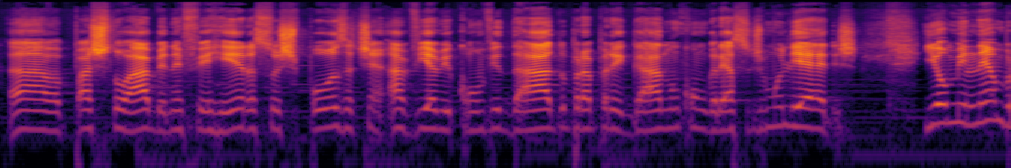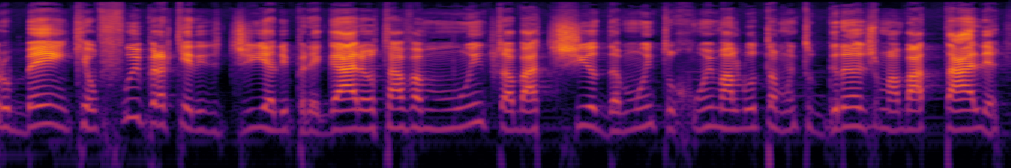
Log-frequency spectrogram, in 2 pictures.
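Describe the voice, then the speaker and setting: A woman's voice: mid-range voice, fairly even intonation, moderate pace, bright, forceful tone, soft background music. A woman with a Brazilian Portuguese accent, a missionary preacher giving an impassioned sermon testimony, repeating phrases and breaking into tongues.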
